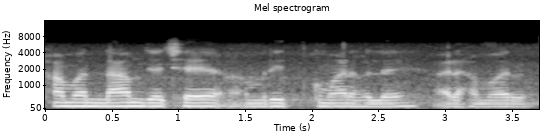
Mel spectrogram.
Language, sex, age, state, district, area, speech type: Maithili, male, 18-30, Bihar, Purnia, urban, spontaneous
